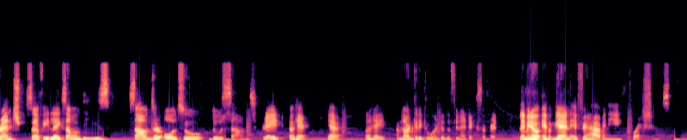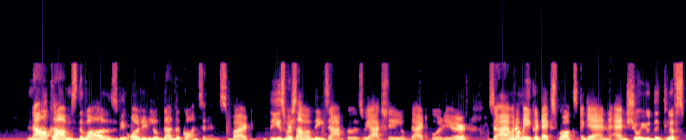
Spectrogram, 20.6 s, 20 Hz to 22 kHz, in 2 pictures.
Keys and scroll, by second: 17.3 t, 19.0 Escape.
